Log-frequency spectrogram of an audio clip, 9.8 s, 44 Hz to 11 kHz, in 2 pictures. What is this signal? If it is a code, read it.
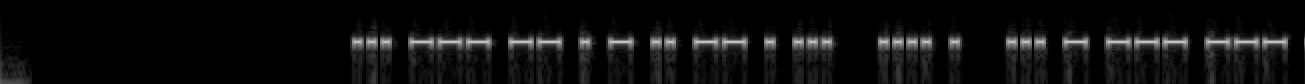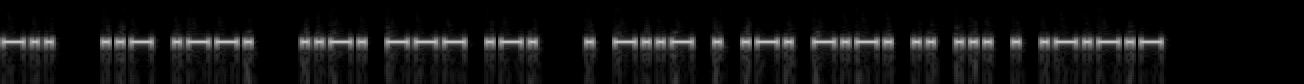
Morse code, heard as a keyed tone, about 41 wpm, 700 Hz. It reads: SOMETIMES HE STOOD UP FOR EXERCISE.
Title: Sentences from Top 1000 Words - Review Part 4 - 45wpm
